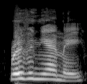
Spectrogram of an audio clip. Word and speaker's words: Rovaniemi: Rovaniemi. Rovaniemi.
